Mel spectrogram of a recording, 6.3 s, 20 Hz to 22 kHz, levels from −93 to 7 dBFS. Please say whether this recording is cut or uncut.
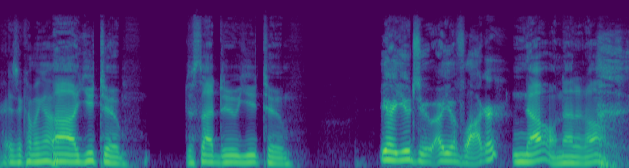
uncut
